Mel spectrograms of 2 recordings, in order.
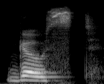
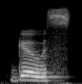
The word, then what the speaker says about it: ghost: garage okay gather gather ghost so in this case the second letter H is silent ghost ghost okay the next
